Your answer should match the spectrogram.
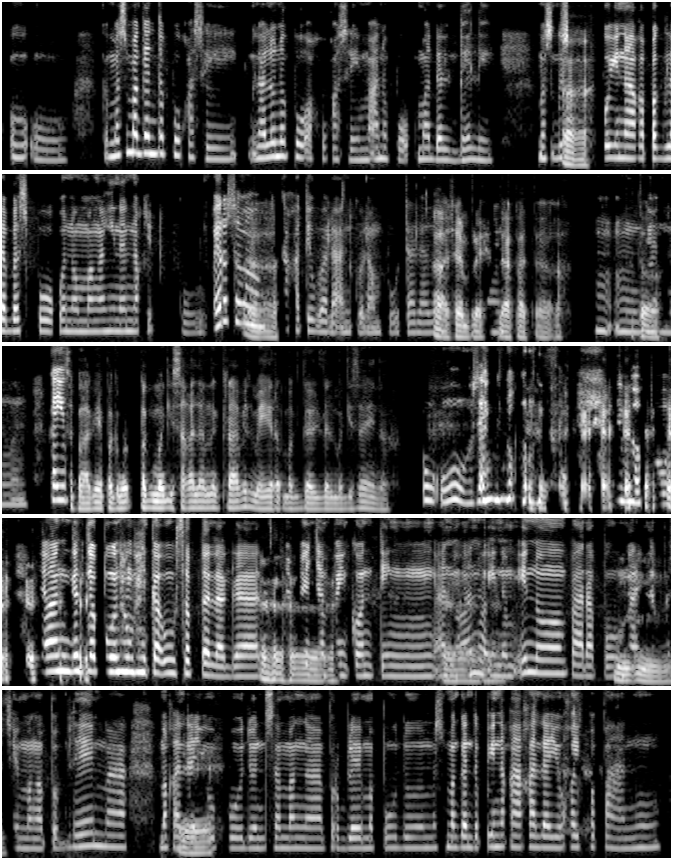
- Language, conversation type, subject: Filipino, unstructured, Ano ang paborito mong gawin tuwing bakasyon?
- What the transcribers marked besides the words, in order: distorted speech; other background noise; mechanical hum; laugh; chuckle; background speech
